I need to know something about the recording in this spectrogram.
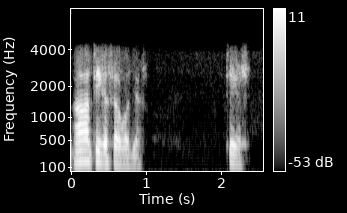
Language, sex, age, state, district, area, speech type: Assamese, male, 30-45, Assam, Biswanath, rural, conversation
